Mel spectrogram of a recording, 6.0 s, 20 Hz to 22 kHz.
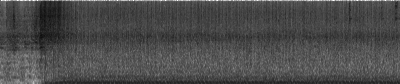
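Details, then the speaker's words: Blown V8 in the 50-year-old Digger street-legal dragster at first fire-up: loud, fast, steady drone well above idle, about 2,500 rpm, oil pressure 70 psi good; too many rpm, high idle speed. "70 psi of the oil pressure. Okay, so oil pressure's good. We're pushing too many RPMs."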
